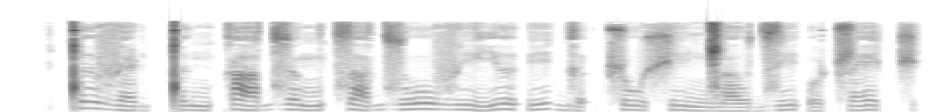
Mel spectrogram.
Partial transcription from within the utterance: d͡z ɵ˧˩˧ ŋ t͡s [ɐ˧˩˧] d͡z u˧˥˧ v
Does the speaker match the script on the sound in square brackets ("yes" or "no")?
yes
